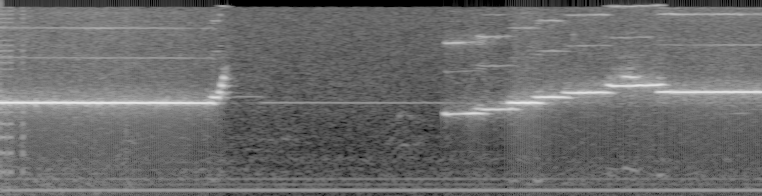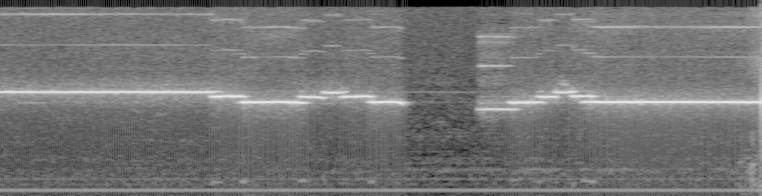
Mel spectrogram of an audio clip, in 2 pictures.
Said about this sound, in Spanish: Era el pregón del afilador.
